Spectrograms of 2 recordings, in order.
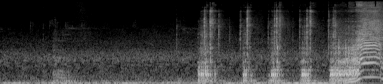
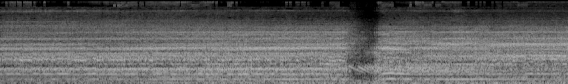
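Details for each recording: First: Kyosho MP9 nitro buggy engine being tuned by ear and smoke trail; sharp buzzing blips rising and dropping cleanly without bogging or sputter, high-speed mixture set right before being leaned too far. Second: Kyosho MP9 nitro buggy engine during carb tuning: steady buzzing note that wavers and dips, sluggish and not picking up crisply because the mixture is too rich, not lean.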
